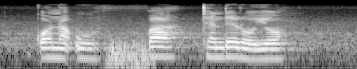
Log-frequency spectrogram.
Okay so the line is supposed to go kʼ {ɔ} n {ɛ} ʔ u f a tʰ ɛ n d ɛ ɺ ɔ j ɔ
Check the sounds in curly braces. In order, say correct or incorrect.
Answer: correct, incorrect: a

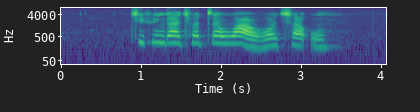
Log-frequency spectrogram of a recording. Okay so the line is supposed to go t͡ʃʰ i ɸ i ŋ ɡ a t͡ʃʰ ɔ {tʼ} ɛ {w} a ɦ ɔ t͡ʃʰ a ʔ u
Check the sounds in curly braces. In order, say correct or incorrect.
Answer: correct, correct

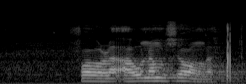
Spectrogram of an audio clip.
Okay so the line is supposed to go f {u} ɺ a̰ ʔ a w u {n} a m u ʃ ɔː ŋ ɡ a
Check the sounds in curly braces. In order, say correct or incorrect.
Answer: incorrect: ɔ, correct

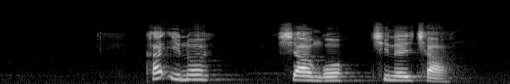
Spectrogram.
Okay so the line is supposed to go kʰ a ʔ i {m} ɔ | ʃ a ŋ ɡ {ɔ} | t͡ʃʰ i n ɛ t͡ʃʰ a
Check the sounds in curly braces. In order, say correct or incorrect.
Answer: incorrect: n, correct

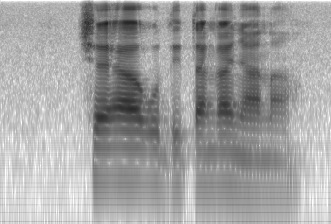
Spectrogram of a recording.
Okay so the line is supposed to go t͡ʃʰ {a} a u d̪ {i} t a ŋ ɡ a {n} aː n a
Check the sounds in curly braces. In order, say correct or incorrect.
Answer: incorrect: ɛ, correct, incorrect: ɲ

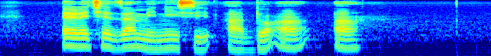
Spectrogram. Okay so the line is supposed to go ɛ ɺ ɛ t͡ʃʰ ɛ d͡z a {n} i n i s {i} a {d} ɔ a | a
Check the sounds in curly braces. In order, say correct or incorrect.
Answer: incorrect: m, correct, correct

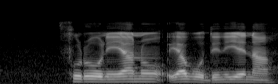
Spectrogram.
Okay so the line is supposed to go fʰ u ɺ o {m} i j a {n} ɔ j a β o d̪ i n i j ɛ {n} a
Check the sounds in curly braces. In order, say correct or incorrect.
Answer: incorrect: n, correct, correct

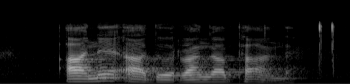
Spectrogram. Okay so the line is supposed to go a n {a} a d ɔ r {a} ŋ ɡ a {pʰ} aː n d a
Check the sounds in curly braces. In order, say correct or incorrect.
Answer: incorrect: ɛ, correct, correct

